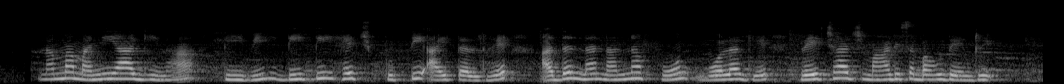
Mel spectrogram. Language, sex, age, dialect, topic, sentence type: Kannada, female, 18-24, Central, banking, question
